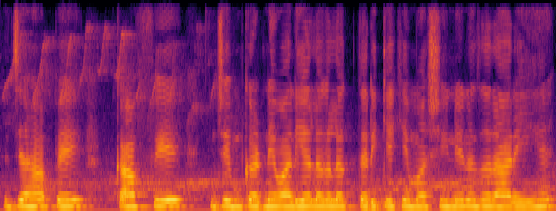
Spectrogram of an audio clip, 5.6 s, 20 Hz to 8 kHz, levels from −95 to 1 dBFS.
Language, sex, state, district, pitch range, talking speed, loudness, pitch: Hindi, female, Jharkhand, Garhwa, 230-240 Hz, 160 wpm, -16 LUFS, 230 Hz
